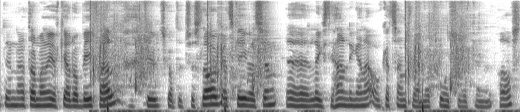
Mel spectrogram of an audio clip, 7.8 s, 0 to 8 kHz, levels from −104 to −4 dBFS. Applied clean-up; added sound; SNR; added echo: classical method log-MMSE.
